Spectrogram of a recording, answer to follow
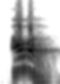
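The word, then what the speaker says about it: hour: अब यहाँ पे आवर, एच साइलेंट है, क्या साइलेंट है, आ, तो हम क्या बोल रहे हैं, शुरू में क्या बोल रहे हैं, आवर, है ना।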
